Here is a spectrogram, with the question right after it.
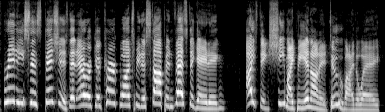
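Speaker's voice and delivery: high, loud mock Candace voice; hammed-up suspicious woman; imitating Candace. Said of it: "she says".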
